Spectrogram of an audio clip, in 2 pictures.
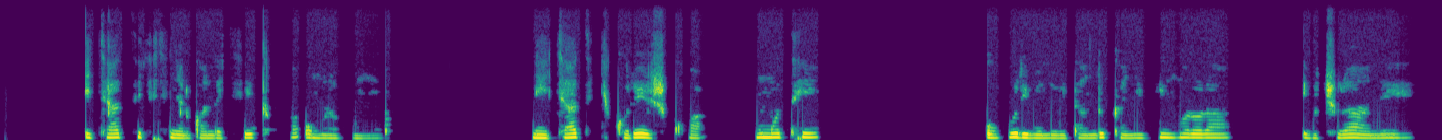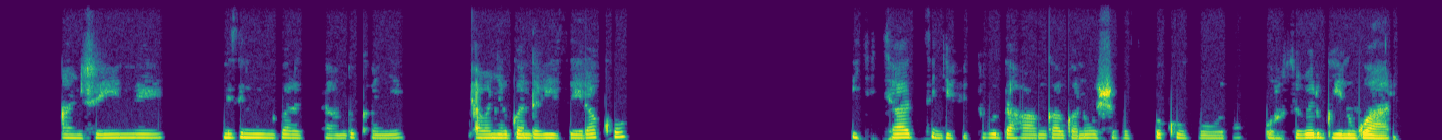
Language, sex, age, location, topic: Kinyarwanda, female, 18-24, Kigali, health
